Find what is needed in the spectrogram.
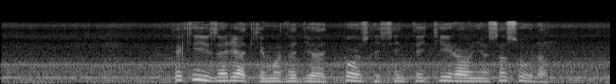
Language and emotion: Russian, neutral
